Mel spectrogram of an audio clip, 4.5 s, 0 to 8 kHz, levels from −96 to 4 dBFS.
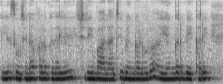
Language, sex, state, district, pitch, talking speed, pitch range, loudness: Kannada, female, Karnataka, Bidar, 205 Hz, 120 wpm, 195-210 Hz, -12 LUFS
